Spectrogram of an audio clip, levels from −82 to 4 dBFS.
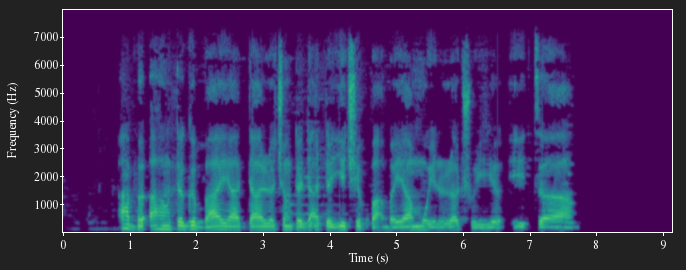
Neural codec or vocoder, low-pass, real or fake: none; 7.2 kHz; real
